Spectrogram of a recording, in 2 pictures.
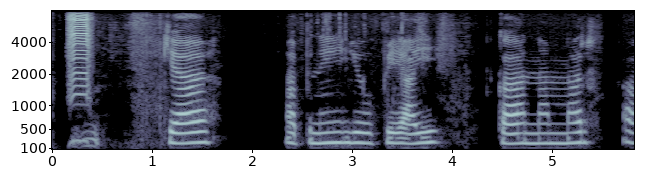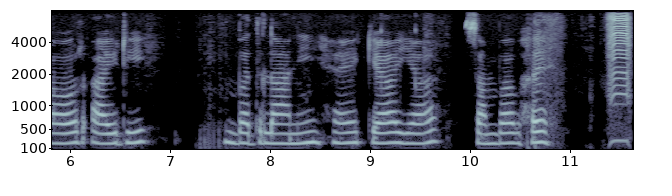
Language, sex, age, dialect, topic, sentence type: Hindi, female, 36-40, Garhwali, banking, question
